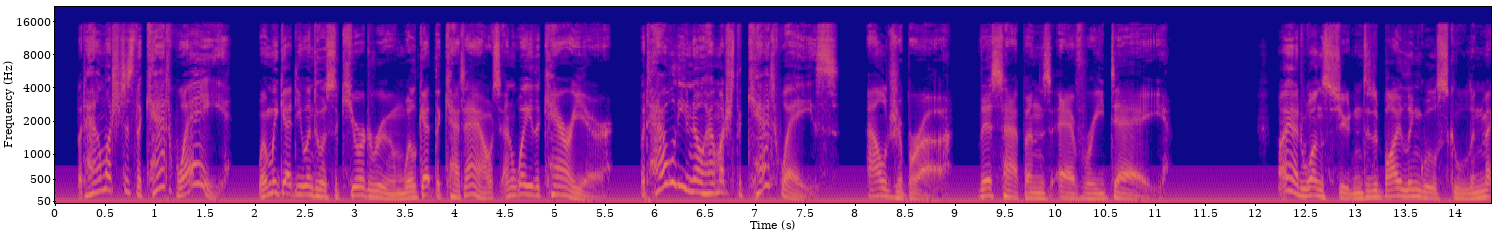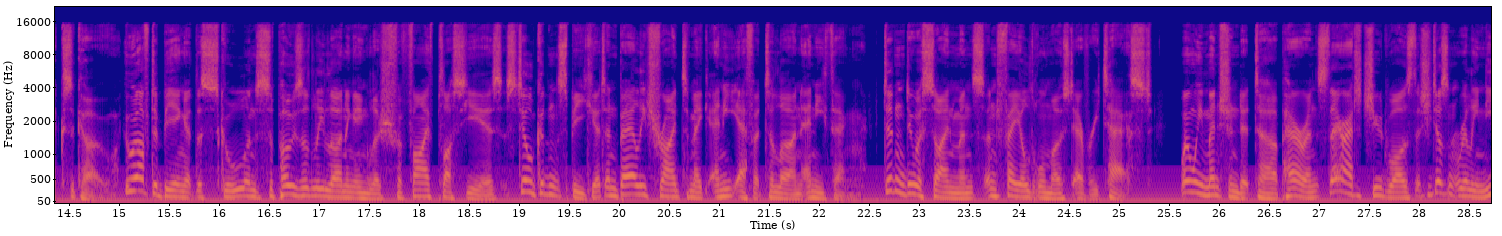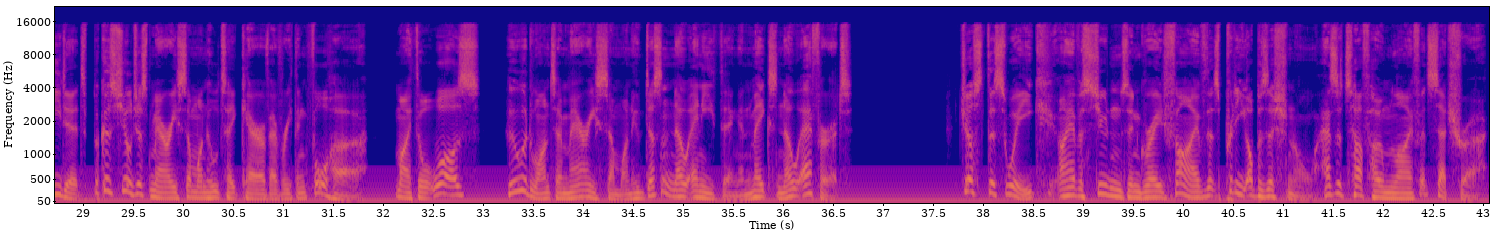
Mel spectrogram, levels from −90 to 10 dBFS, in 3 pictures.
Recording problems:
electrical hum; faint; throughout; 60 Hz, 25 dB below the speech

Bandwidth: 15 kHz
